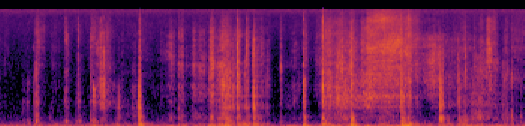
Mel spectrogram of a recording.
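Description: Fingers tapping and rubbing on the glossy paper page of a hardcover picture book, with small scattered clicks. About four and a half seconds in, the page is turned over with a paper swish, the loudest sound here.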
